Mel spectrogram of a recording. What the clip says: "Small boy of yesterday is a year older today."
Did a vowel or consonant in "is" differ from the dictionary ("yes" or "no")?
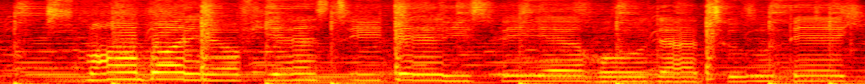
yes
